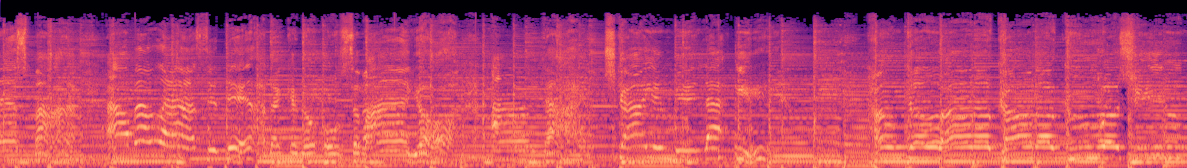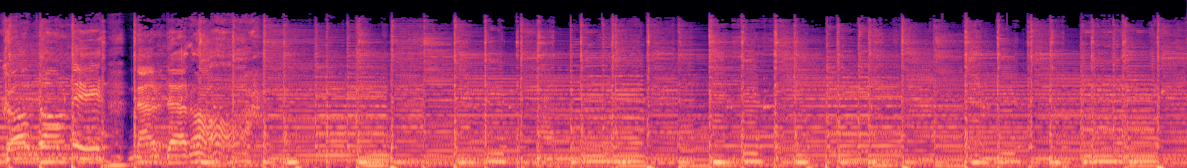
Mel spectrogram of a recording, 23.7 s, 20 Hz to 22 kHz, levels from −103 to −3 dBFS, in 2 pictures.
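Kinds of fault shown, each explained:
Word clock ticks: the receiving device runs on its own clock instead of locking to the sender's. The clocks drift apart by around 150 ppm, so each slip drops or repeats a single sample. This gives about 150 sharp ticks, roughly every 0.15 s, from 0.2 s to 23.7 s.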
